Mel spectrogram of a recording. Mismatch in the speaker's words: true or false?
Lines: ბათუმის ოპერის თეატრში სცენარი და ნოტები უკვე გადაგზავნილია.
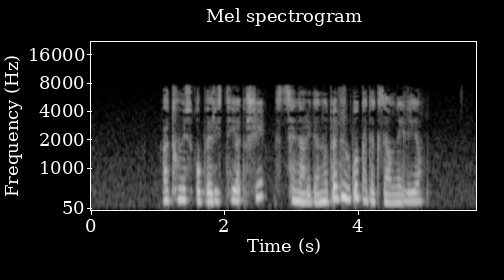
false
